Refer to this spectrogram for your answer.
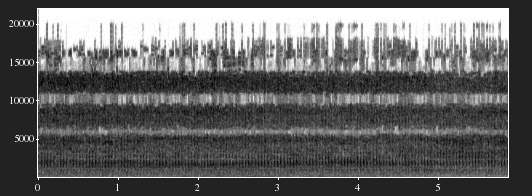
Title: W204 M271 rattling noise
